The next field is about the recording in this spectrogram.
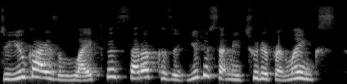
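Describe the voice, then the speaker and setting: A woman's voice: on the high side, lively intonation, fairly quick. A woman guest chatting casually and emphatically from an echoey office through a laptop microphone. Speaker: podcast guest. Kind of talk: casual chat. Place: bare-floored office, indoors. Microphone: built-in laptop microphone on a video call.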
